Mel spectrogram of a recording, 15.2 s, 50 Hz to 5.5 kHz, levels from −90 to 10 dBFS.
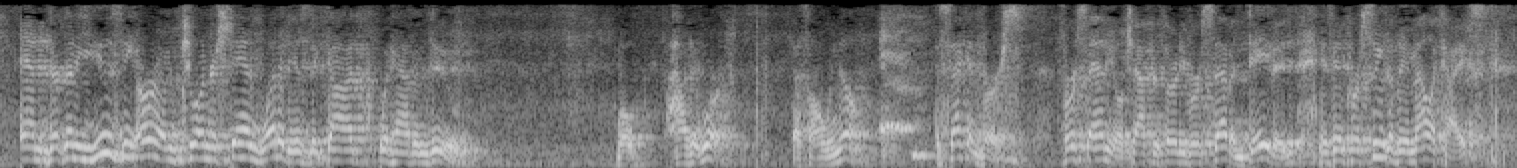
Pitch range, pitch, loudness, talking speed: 160-210 Hz, 185 Hz, -13 LUFS, 170 wpm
